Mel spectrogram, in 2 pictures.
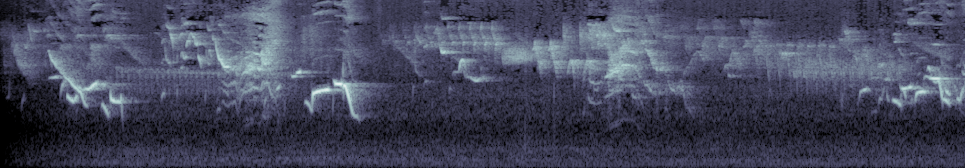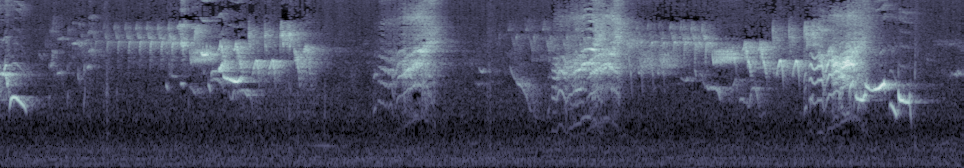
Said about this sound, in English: They can usually be heard from quite a distance. Experts say that even the layperson can hear and remember a golden oriole's call for life, upon hearing it only once or twice.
